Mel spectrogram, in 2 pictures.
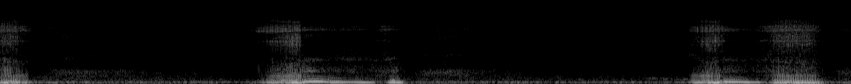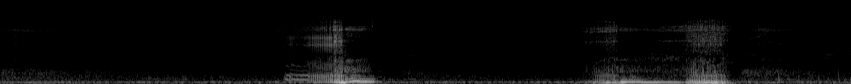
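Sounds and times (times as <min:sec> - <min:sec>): person snoring: 0:11.3 - 0:12.3, 0:14.4 - 0:16.2.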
